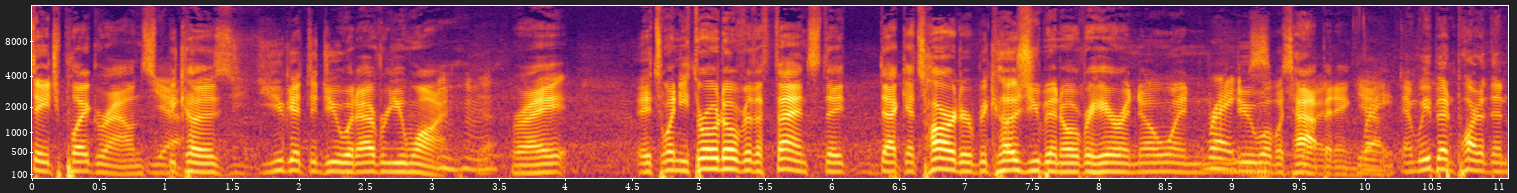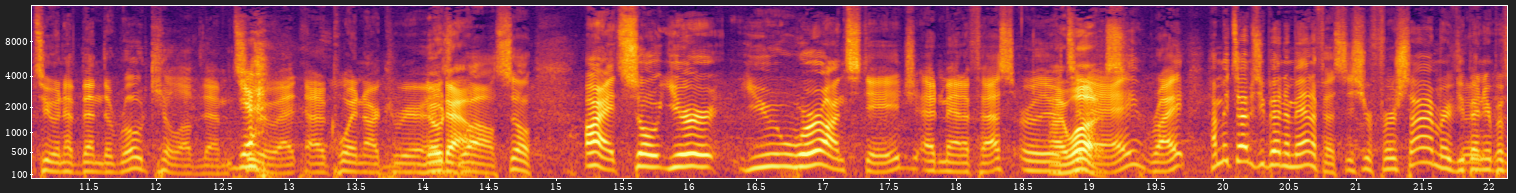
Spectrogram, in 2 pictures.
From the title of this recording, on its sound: Live From Manifest 2024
